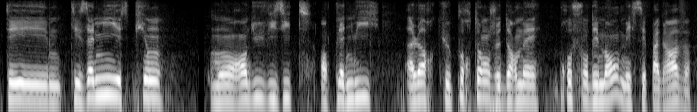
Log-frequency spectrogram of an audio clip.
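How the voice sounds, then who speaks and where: A man playing a naive letter-writer who dictates slowly and earnestly, speaking the punctuation aloud. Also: fairly high pitch, fairly even intonation, mellow. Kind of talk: improvised comic letter. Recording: slightly muffled, faint music behind.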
